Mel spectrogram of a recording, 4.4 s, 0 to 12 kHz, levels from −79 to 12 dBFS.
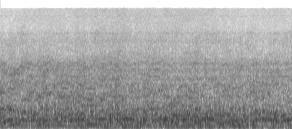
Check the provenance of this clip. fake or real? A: fake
